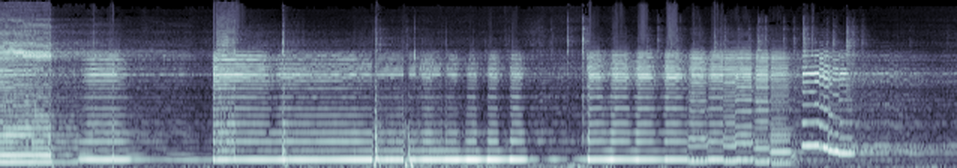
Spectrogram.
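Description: Live band music with a lead line of long held notes in a saxophone-like tone, over keyboard accompaniment and drum hits. The lead drops back for a moment early on, then returns, and slides down in pitch near the end.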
